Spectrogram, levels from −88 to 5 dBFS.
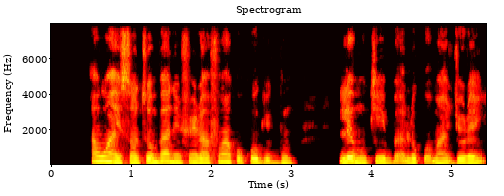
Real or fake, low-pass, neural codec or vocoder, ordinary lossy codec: real; none; none; none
